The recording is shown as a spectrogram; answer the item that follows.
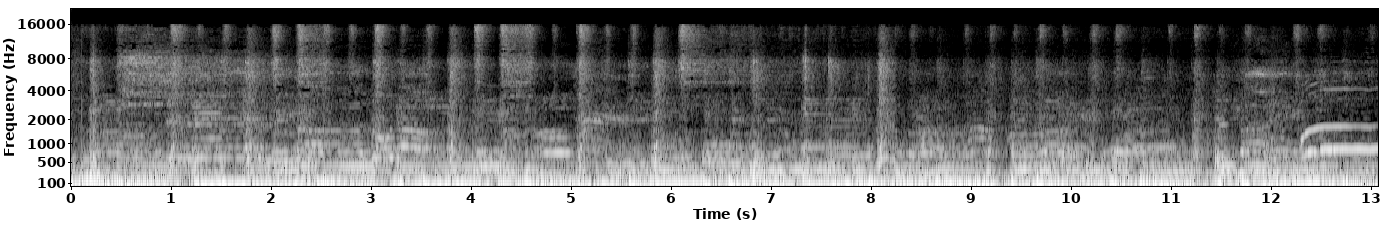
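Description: A live rock band playing loudly, with electric guitar, a drum kit and a male lead singer.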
